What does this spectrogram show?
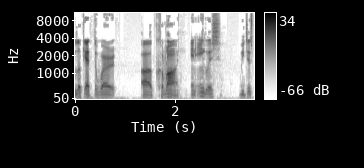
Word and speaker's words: Quran: at the word uh Quran in English we just pronounce the k and the Q the same exact way but the Q is supposed to be pronounced like from the back of the throat like when we make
